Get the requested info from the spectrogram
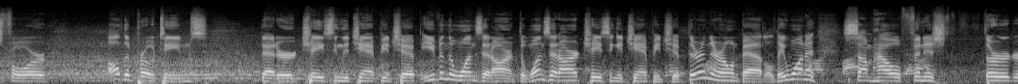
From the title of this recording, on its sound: LIVE at Vegas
